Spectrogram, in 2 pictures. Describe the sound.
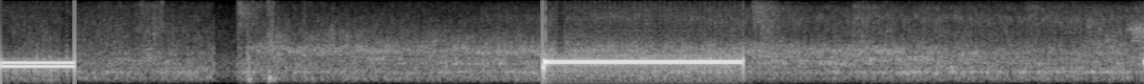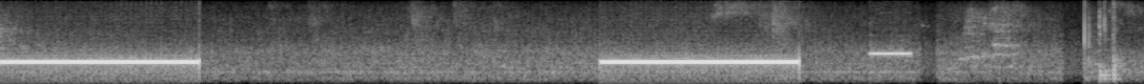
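Ringback tone of a phone call going unanswered: three long, steady beeps of about two seconds each, separated by longer pauses, with a clipped beep at the start and a short higher blip near the end, over faint background noise.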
